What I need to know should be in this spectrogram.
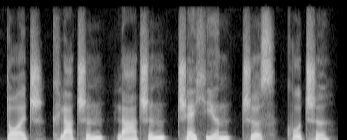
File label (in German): Deutsch klatschen; spółgłoski; Wymowa niemiecka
